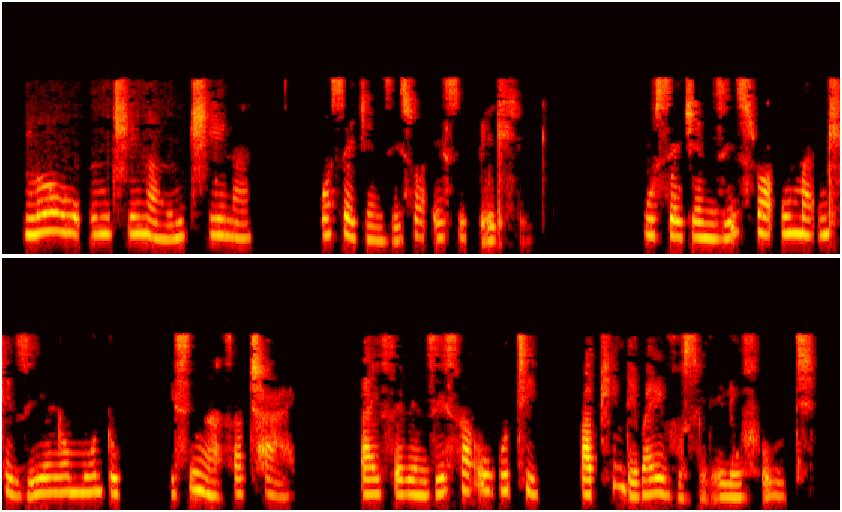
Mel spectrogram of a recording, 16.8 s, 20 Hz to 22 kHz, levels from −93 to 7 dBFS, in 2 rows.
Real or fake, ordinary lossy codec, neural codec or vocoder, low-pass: real; MP3, 32 kbps; none; 7.2 kHz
